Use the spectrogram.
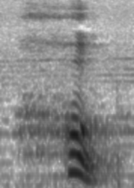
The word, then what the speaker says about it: hope: It's with the silent E, as in hope, hope. This is a long O because this E is at the end and therefore is silent. Hope.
